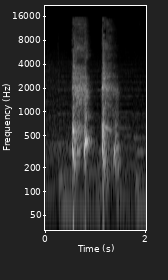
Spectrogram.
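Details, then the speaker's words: Adult coughs while crafting, with something stuck in the throat that is affecting the voice. "I need to cough again. I'm so sorry. I'll put this piece on and then I'll cough."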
